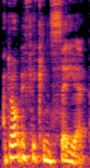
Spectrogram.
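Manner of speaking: usual speaking voice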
